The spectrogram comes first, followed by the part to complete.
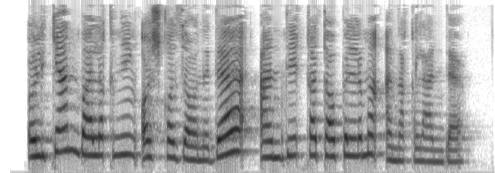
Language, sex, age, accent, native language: Uzbek, female, 12-17, Jizzax, Uzbek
